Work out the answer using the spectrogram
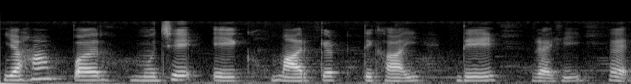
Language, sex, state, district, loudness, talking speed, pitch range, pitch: Hindi, female, Madhya Pradesh, Katni, -19 LUFS, 85 wpm, 165-195 Hz, 180 Hz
